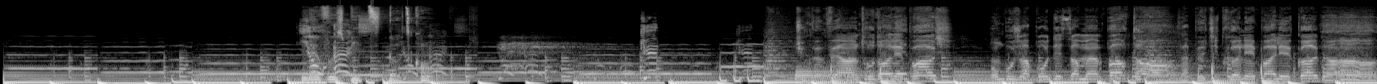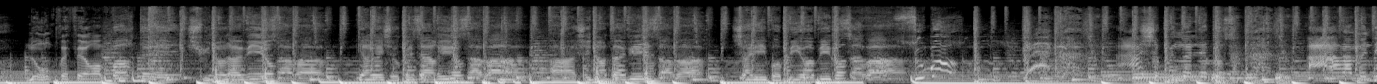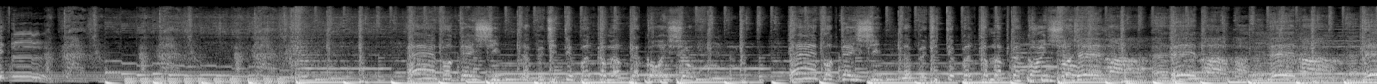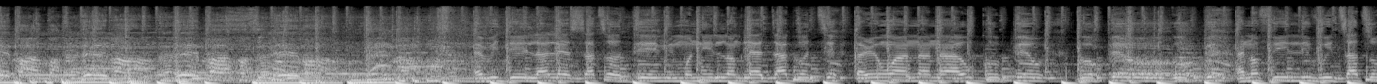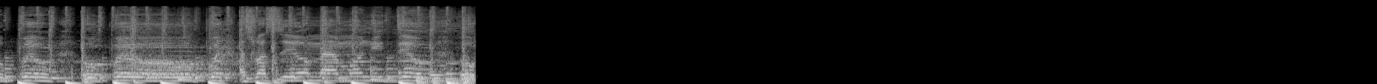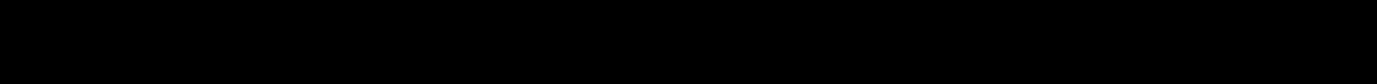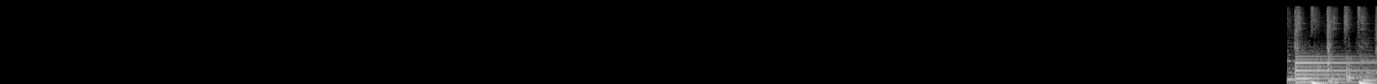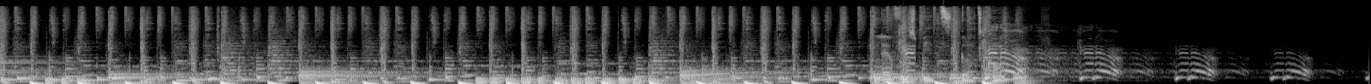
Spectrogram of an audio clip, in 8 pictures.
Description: delivering infectious vibes, catchy melodies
